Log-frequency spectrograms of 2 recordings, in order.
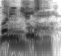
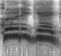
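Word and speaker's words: Buttigieg: Super Pete Booty Juice? Pete Booty Juice. I'm going to ask you. It's pronounced booty gig, sir.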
